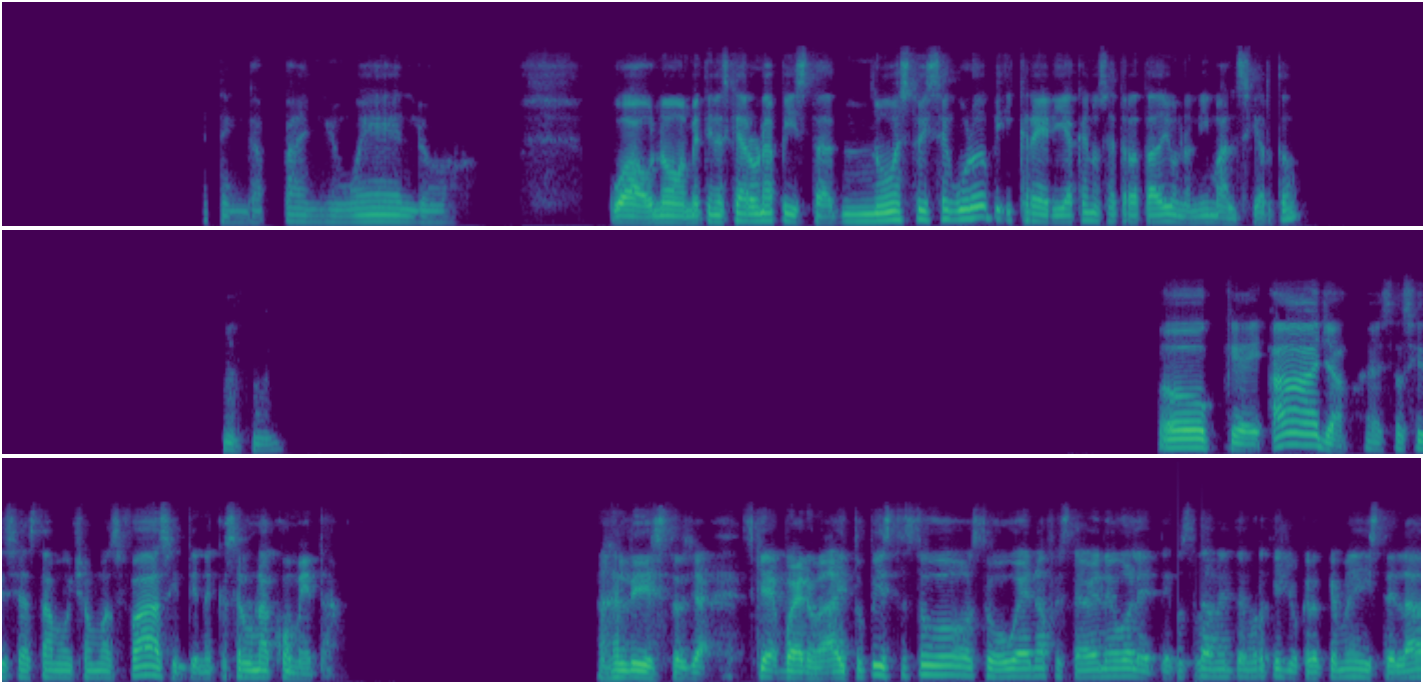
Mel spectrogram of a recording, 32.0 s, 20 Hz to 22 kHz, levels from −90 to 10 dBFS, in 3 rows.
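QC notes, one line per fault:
30.12–30.29 s: chunks out of order. A short block of the speech plays late, after material that should follow it, which fits a chunk of about 43 ms displaced by roughly three chunk lengths. Nothing drops out, but the order scrambles briefly at three hard joins.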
